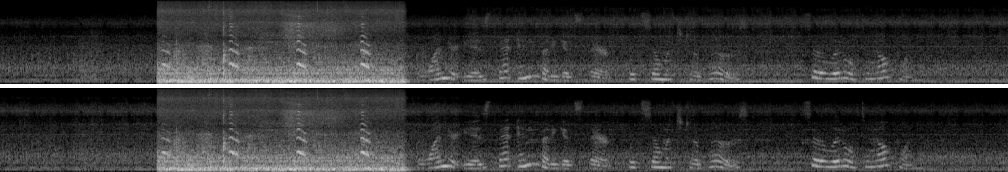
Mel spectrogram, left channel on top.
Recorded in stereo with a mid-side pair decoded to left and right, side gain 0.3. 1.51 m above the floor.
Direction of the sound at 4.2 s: 15° right.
